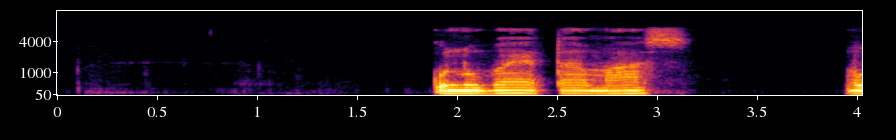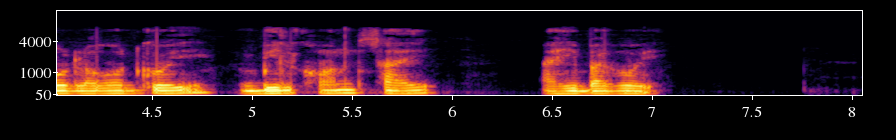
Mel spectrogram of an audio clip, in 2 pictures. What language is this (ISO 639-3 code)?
asm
